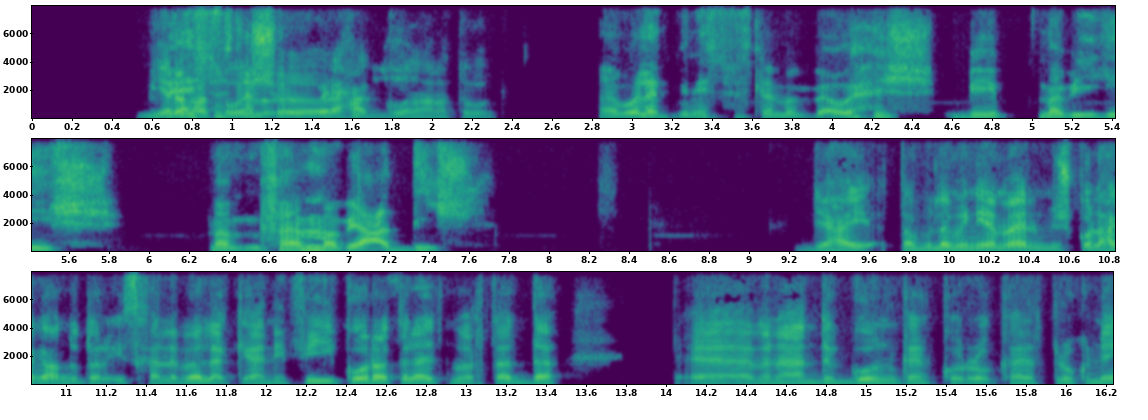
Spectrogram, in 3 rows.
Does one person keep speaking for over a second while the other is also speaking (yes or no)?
yes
